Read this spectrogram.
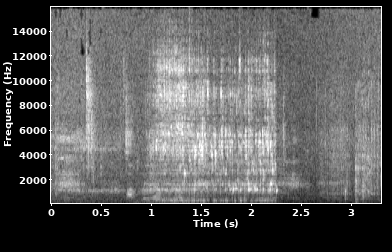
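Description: A man slurps soup noisily from a pot.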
